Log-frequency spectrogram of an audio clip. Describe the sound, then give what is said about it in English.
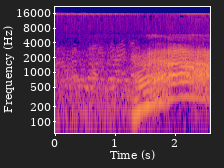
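A man imitates a lion's roar as he is told to move like a lion, a loud, drawn-out growling bellow that swells and holds steady for over a second against a noisy, crowded background. “A big lion. Oh, yeah, move like a lion. If you're a lion, move like a lion.”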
